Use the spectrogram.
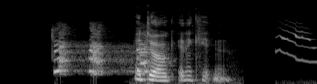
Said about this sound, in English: He placed them on the porch of the Anglican church, the one that used to stand at the corner of Seymour Street and Church Street. The kitten and dog were not great friends. The dog started barking and the kitten bolted off into the sanctuary of the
